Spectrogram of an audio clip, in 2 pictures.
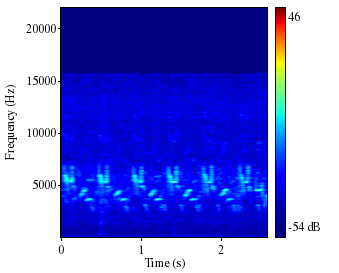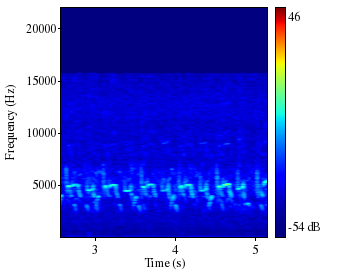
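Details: Juvenile common waxbills (Estrilda astrild), introduced in Taiwan, at a wetland near the old iron bridge in Pingtung, 23 June 2021: dense, high twittering of thin chips and tinny notes, several each second, over faint low hum.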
